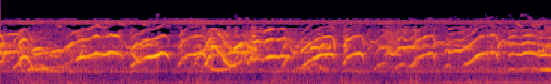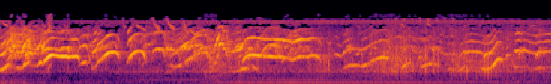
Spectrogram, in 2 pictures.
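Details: Coyotes in a dense chorus of overlapping yips and wavering, rising-and-falling howls, many voices crowding together with a brief louder burst near the middle, sustained throughout with no other sounds.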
